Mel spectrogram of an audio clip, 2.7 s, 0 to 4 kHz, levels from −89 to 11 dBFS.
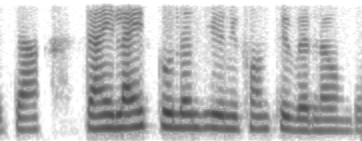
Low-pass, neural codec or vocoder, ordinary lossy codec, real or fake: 3.6 kHz; none; none; real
